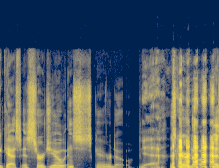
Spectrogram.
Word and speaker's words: Izquierdo: Izquierdo.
